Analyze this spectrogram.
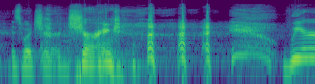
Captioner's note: audience laughing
